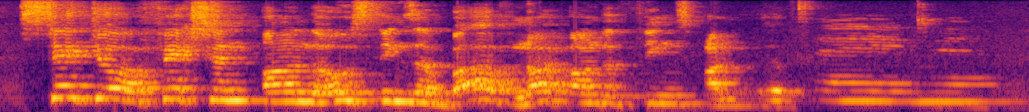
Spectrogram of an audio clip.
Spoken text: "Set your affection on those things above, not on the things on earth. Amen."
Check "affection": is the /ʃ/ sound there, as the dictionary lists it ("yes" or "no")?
yes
